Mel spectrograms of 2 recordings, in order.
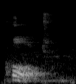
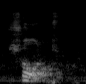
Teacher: Back, between half open and half close, rounded, short vowel.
